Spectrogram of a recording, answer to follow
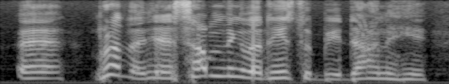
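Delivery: low, quiet, quick ask; hushed, humble request to a brother; soft polite request. Retold or imitated. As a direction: gently ask a favour. Politely asking a servant.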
